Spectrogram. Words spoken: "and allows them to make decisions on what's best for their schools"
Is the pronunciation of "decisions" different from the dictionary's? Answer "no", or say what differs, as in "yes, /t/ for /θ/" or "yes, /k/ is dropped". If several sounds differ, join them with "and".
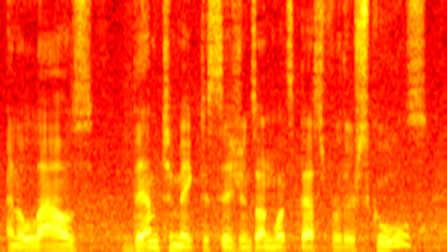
no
